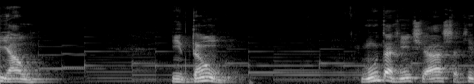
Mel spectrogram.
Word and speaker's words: Yahweh: Este nome aqui, vou mostrar para vocês agora que este nome aqui, ele se pronuncia Yahweh.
